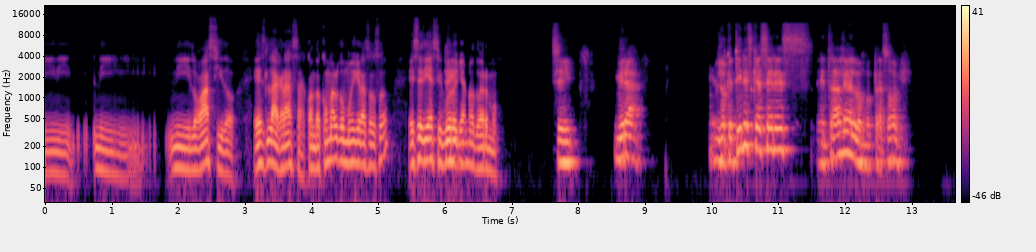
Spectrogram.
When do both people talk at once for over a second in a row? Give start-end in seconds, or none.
none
